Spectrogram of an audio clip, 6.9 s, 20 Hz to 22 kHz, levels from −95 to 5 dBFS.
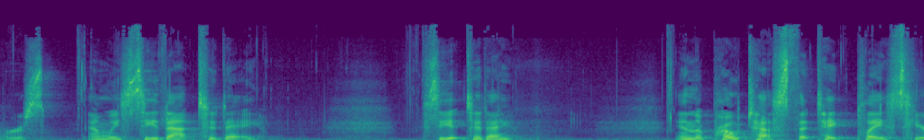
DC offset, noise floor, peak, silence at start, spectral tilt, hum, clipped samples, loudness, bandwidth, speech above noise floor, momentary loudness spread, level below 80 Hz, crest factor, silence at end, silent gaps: under 0.1%; -53 dBFS; -2 dBFS; 0 s; -2.5 dB/octave; none; under 0.1%; -22 LUFS; 18 kHz; 31 dB; 17 LU; -58 dBFS; 24 dB; 0 s; none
